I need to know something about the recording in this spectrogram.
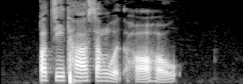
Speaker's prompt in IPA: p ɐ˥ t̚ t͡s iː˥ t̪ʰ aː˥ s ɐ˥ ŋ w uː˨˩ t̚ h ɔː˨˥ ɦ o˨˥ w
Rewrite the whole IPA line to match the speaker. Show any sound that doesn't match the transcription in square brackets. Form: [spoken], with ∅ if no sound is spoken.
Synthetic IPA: p ɐ˥ t̚ t͡s iː˥ t̪ʰ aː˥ s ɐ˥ ŋ w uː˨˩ t̚ h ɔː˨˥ ɦ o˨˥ w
